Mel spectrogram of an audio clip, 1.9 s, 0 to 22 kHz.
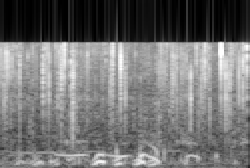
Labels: {"label": "biophony, cascading saw", "recorder": "SoundTrap 600 or HydroMoth"}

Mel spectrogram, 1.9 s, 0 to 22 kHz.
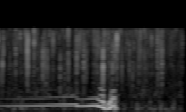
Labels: {"label": "biophony, cascading saw", "recorder": "SoundTrap 600 or HydroMoth"}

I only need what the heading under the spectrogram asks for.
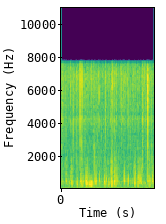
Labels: {"label": "biophony, sea urchins (Echinidae)", "recorder": "SoundTrap 600 or HydroMoth"}
{"label": "biophony, stridulation", "recorder": "SoundTrap 600 or HydroMoth"}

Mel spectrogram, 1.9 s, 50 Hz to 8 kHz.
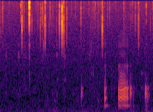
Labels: {"label": "biophony, knock croak", "recorder": "SoundTrap 300"}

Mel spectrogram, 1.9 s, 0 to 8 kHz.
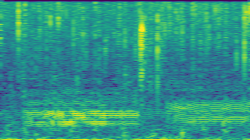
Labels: {"label": "biophony, croak", "recorder": "SoundTrap 500"}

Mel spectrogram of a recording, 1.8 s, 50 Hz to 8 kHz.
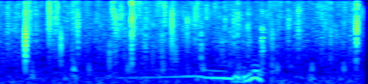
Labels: {"label": "biophony, whup", "recorder": "SoundTrap 300"}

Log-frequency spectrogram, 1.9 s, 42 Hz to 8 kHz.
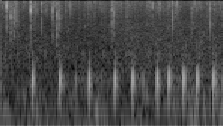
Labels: {"label": "biophony, pulse", "recorder": "SoundTrap 500"}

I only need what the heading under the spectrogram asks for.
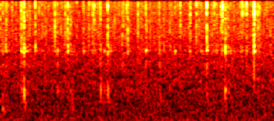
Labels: {"label": "ambient", "recorder": "HydroMoth"}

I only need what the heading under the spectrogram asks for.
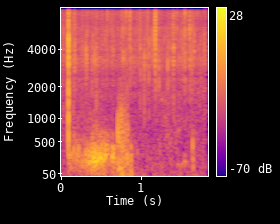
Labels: {"label": "biophony, growl", "recorder": "SoundTrap 600 or HydroMoth"}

